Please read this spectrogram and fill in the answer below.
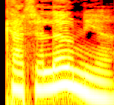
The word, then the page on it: Catalonia: anglais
